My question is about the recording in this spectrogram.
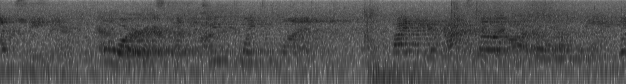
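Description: Indistinct voices calling out and chattering across an indoor pool hall, with a single low thump about four seconds in.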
